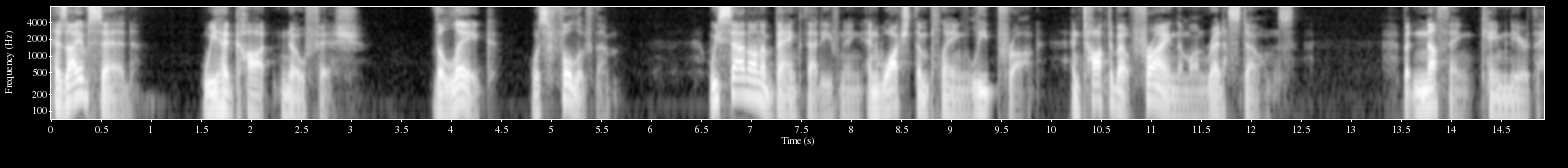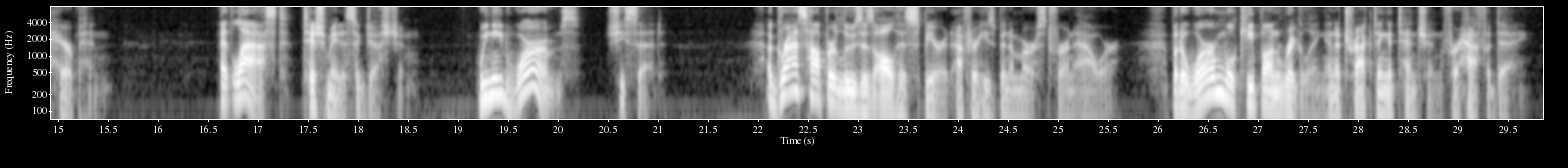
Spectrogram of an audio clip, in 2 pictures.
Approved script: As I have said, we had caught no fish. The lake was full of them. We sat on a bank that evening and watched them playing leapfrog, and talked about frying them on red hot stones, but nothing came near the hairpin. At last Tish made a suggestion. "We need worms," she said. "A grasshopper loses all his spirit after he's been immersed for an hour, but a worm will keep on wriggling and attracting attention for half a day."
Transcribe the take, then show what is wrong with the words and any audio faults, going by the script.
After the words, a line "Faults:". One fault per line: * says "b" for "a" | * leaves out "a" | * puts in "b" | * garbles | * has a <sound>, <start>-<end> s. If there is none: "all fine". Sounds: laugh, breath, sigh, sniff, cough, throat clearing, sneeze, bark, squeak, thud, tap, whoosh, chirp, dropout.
As I have said, we had caught no fish. The lake was full of them. We sat on a bank that evening and watched them playing leapfrog, and talked about frying them on red stones, but nothing came near the hairpin. At last Tish made a suggestion. "We need worms," she said. "A grasshopper loses all his spirit after he's been immersed for an hour, but a worm will keep on wriggling and attracting attention for half a day."
Faults:
* leaves out "hot"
